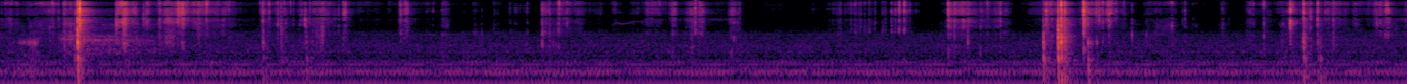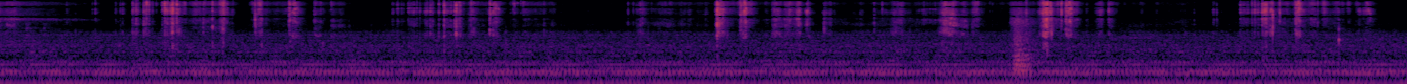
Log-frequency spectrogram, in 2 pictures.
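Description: Paper and card being handled and cut with scissors: faint rustling and snipping, with a few sharp taps, the loudest about ten seconds in. A steady low hum runs underneath.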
